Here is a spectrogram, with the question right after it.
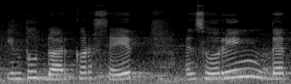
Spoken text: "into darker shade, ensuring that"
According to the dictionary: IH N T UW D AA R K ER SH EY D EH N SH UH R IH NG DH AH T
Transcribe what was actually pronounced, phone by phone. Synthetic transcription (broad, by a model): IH N T UW D AA R K ER S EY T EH N S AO R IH NG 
